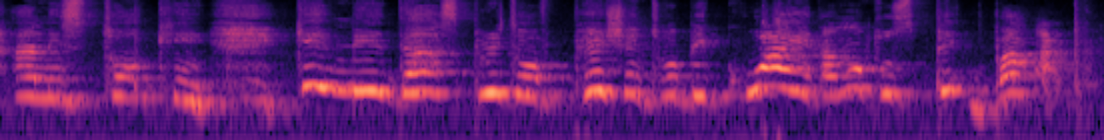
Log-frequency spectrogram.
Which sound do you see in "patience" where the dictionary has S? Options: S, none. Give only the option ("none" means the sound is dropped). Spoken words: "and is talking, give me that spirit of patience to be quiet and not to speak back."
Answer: none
